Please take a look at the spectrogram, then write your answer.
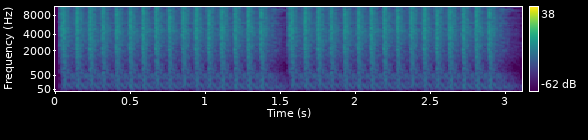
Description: gun.mp3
